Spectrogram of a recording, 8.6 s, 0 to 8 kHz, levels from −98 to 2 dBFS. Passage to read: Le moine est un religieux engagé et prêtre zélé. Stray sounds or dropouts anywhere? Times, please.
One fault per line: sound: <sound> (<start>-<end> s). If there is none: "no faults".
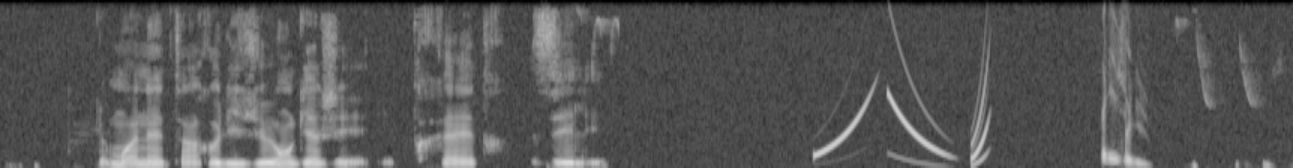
sound: chirp (5.4-6.6 s)
sound: chirp (7.3-7.7 s)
